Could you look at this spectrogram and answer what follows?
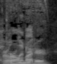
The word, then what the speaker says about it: Perlmutter: Perlmutter.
